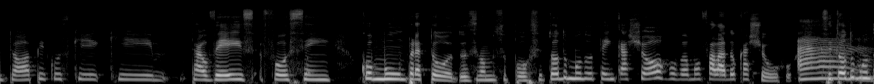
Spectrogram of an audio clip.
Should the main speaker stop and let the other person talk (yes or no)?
no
